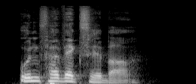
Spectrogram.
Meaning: unmistakable, unique
- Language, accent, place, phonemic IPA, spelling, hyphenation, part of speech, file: German, Germany, Berlin, /ˈʊnfɛʁˌvɛksl̩baːɐ̯/, unverwechselbar, un‧ver‧wech‧sel‧bar, adjective, De-unverwechselbar.ogg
